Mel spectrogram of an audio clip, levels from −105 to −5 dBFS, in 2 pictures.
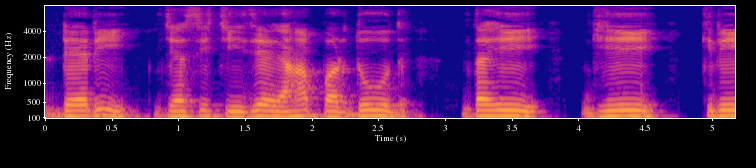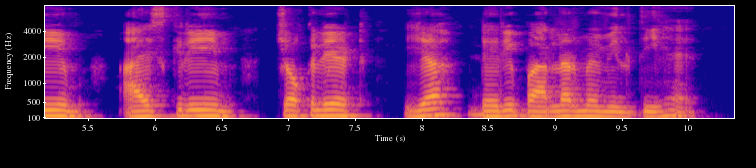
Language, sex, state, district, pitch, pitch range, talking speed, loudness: Hindi, male, Bihar, Supaul, 140 Hz, 135-150 Hz, 100 wpm, -31 LUFS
